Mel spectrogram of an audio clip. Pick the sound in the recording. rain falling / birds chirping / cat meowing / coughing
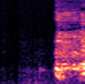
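coughing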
